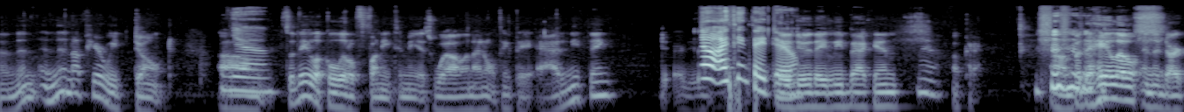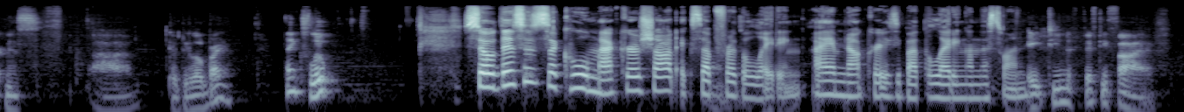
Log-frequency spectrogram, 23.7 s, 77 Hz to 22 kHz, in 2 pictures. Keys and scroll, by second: 15.4 alt+super+Right.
